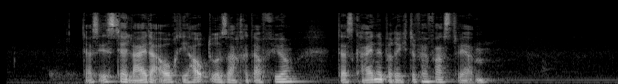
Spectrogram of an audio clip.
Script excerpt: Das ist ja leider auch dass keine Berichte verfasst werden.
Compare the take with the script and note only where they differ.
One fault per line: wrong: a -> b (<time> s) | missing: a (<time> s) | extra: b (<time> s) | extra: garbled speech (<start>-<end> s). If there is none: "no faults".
extra: die Hauptursache dafür (1.8 s)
